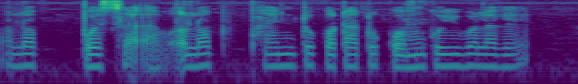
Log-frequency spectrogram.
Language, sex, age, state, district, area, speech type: Assamese, female, 30-45, Assam, Dibrugarh, rural, spontaneous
